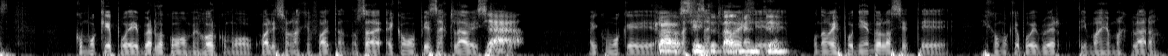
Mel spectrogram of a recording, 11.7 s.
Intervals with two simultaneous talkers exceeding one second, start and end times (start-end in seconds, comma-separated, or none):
6.5-7.9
